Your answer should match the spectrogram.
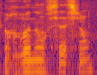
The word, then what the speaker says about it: Renonciation: And as usual, Henry's going to correct me on the pronunciation, maybe? Renonciation.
